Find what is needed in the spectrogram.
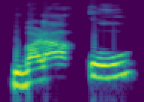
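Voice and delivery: बड़ा ऊ stretched slow as the long ऊ to avoid; slow, drawn out बड़ा ऊ showing the mistake; drawn-out wrong long u. Shown as a demonstration. Teacher warns students off long ऊ, drawing it out. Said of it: "गलती आपको नहीं करना है".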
